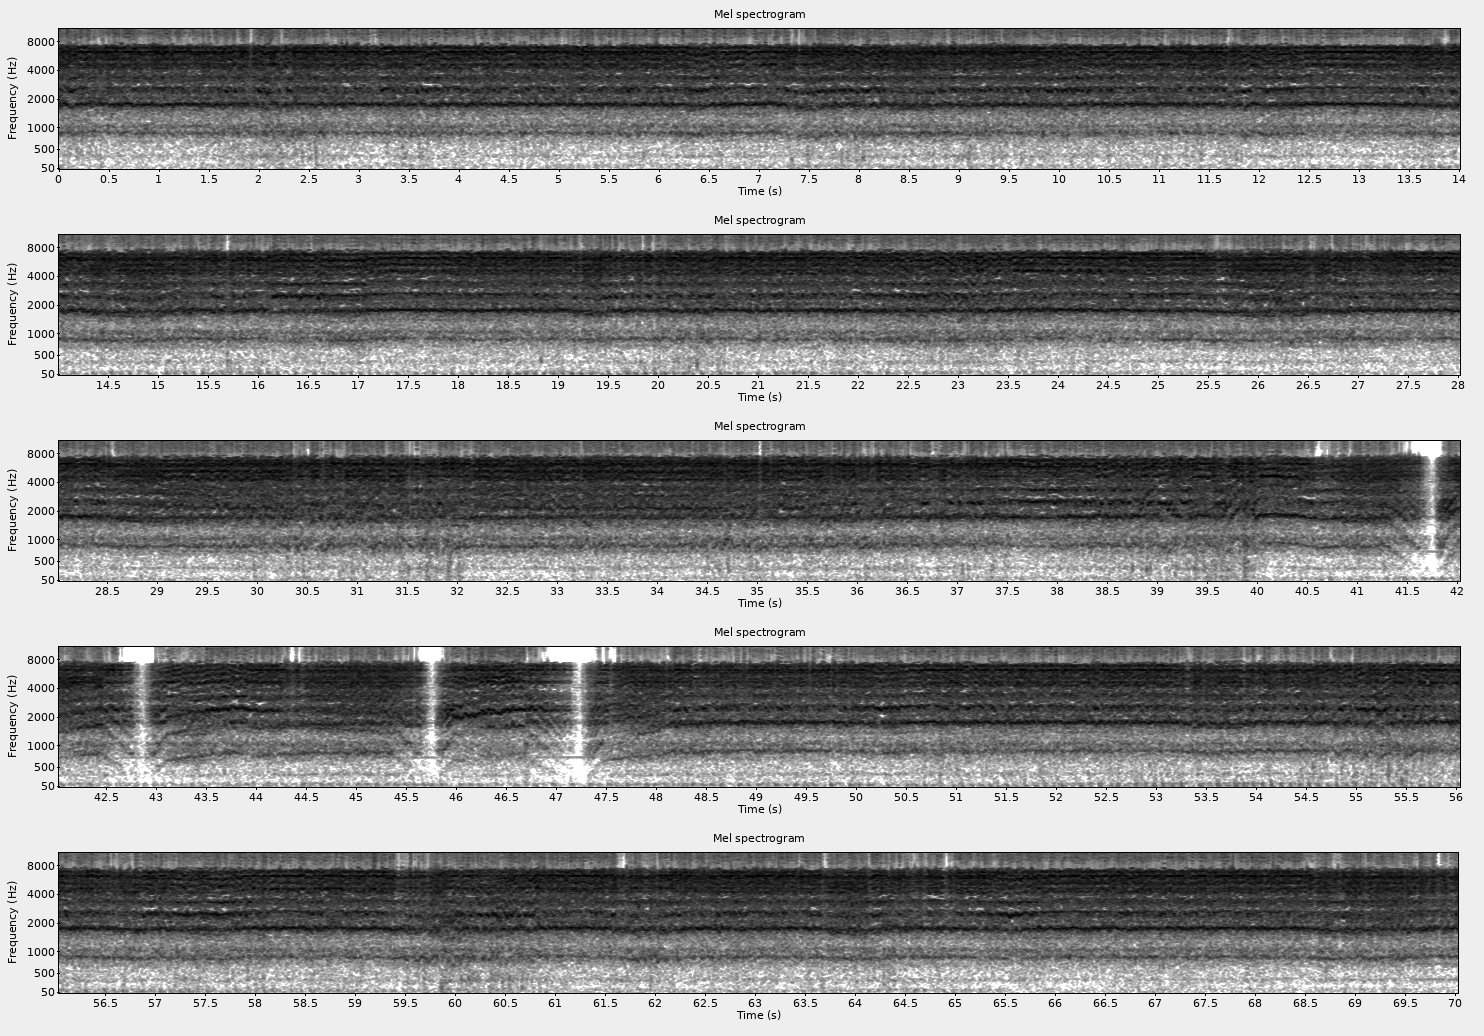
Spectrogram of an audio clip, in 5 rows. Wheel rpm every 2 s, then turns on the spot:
230, 230, 230, 220, 220, 230, 230, 220, 220, 230, 230, 220, 230, 230, 220, 210, 210, 210, 220, 210, 170, 150, 180, 120, 220, 230, 230, 220, 230, 230, 230, 230, 230, 230, 220.
none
